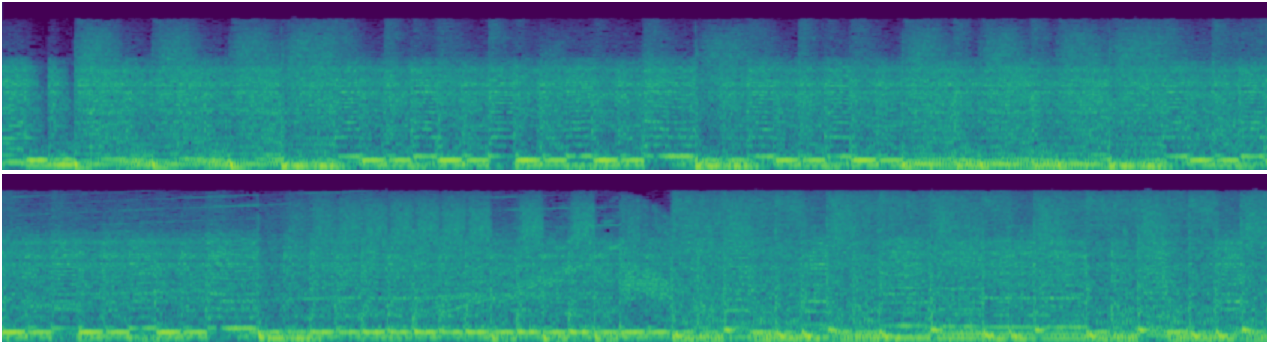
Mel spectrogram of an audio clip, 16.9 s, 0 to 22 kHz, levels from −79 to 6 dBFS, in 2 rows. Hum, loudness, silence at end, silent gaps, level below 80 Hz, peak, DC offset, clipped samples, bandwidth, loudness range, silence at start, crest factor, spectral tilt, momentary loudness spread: none; -13 LUFS; 0 s; none; -22 dBFS; -2 dBFS; under 0.1%; under 0.1%; 15.5 kHz; 1 LU; 0 s; 12 dB; -4 dB/octave; 1 LU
